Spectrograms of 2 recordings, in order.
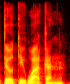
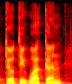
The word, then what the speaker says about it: Teotihuacán: muchísima información por cierto ya habrán notado que pronuncio teotihuacán y no teotihuacán esto es porque se supone que si se pronunciara como lo hacían los antiguos sonaría de esta forma y teotihuacán es una pronunciación castellanizada o españolizada se podría decir la verdad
